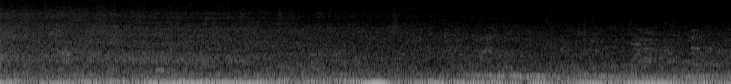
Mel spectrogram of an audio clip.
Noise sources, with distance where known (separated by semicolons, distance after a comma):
engine of unclear size, far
